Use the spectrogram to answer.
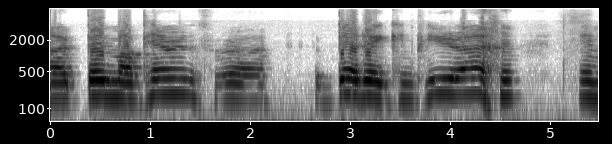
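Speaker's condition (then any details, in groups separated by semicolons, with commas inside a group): Cerebral palsy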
